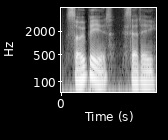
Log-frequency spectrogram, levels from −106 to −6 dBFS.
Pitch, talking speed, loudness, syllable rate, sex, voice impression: 105 Hz, 210 wpm, -17 LUFS, 4.2 syllables/s, male, masculine, slightly young, slightly adult-like, thick, relaxed, weak, dark, soft, slightly clear, slightly halting, raspy, slightly cool, intellectual, sincere, very calm, very mature, friendly, reassuring, unique, elegant, sweet, slightly lively, very kind, modest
